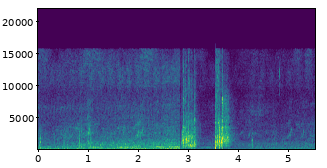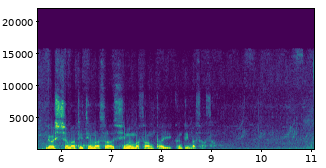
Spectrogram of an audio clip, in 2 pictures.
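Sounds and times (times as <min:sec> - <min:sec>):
group clapping hands: 0:02.9 - 0:04.0.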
